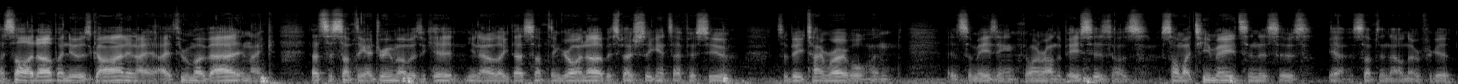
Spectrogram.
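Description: No technical faults are audible anywhere in the audio.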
